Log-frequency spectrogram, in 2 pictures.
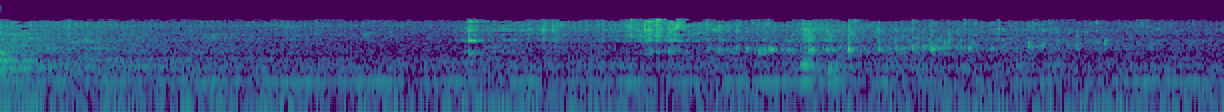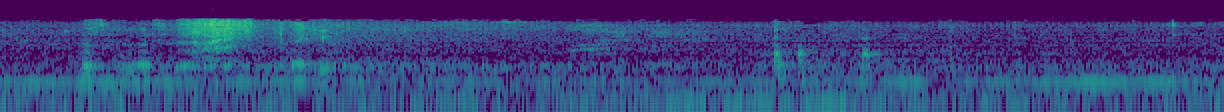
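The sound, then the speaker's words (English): Water is poured in a few short splashing bursts, the loudest near the middle, followed by quiet sipping sounds as it is drunk, over a steady low hum and faint background murmur. “I need some water, thanks. It's really dry, I'm sorry.”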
